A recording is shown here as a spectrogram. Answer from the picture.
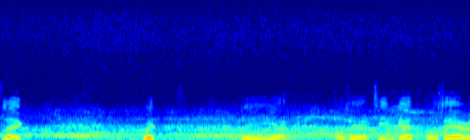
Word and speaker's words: Auxerre: Auxerre, as they pronounce it in Auxerre. Auxerre and most of the rest of France.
